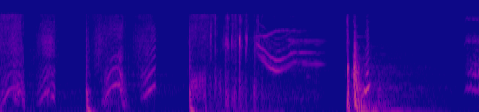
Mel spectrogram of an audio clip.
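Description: A quick run of short rasping, zipper-like strokes and clicks, with a brief gliding whistle-like tone that dips and rises midway and a louder burst near the end.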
